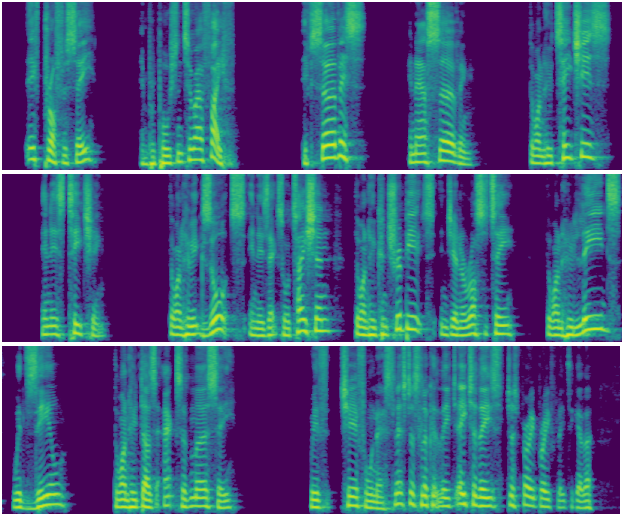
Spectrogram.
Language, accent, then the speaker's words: English; United Kingdom; I know we're British.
